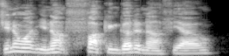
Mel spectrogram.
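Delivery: put-on judgmental voice. Voicing religion as it looks at a person: voicing religion judging you. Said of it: "It just looks at you as a person all the time and says".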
